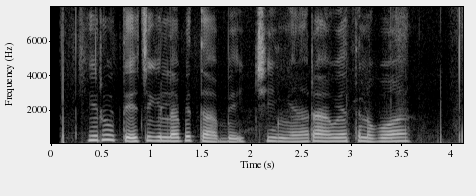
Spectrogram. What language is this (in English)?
Kalenjin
